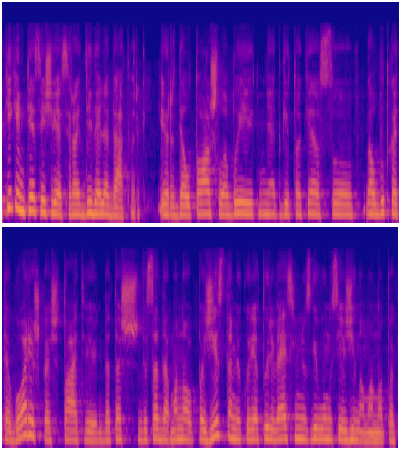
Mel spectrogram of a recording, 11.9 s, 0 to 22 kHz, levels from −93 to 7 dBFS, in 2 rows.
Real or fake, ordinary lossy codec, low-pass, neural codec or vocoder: real; AAC, 96 kbps; 14.4 kHz; none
